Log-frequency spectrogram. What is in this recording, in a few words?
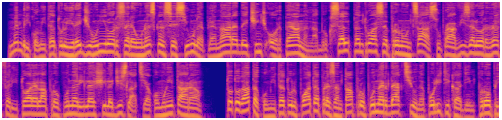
Romanian, voiceovers other languages kids teens; Romanian voice overs / Male / Voice; foreign languages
